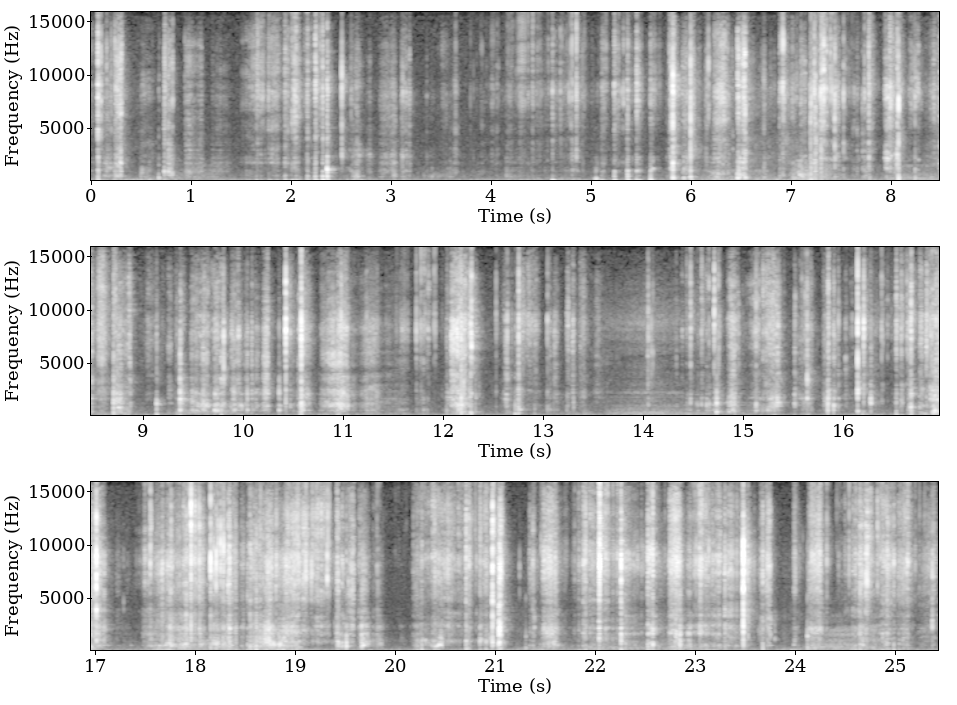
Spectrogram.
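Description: Scissors snip through paper for an art journal page, a long, continuous run of close, crisp cuts with irregular rhythm and occasional crinkling of the sheet, no voices.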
